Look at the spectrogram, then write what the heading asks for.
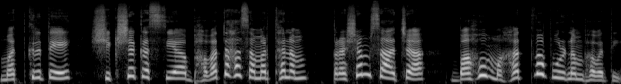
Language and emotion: Sanskrit, happy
